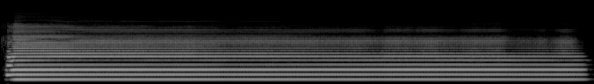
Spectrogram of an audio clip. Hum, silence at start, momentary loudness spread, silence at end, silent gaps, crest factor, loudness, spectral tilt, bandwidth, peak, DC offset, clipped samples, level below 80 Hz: none; 0.05 s; 5 LU; 0.05 s; none; 14 dB; -29 LUFS; -3.5 dB/octave; 12 kHz; -14 dBFS; under 0.1%; under 0.1%; under -90 dBFS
